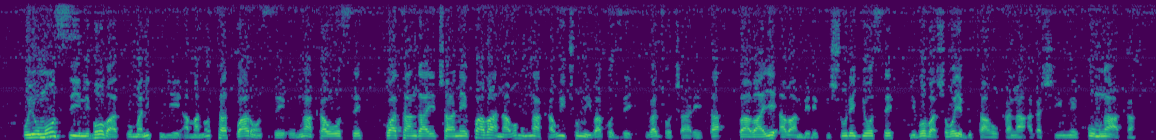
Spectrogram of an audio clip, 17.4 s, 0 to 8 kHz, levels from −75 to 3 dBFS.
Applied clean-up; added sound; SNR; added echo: classical method spectral subtraction.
